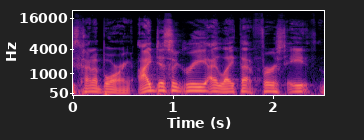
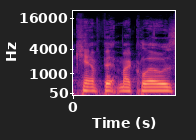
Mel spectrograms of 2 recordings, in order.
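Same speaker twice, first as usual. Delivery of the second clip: ordinary talk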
